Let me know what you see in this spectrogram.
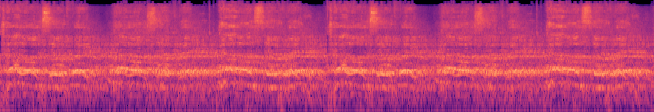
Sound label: come, chants; southend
